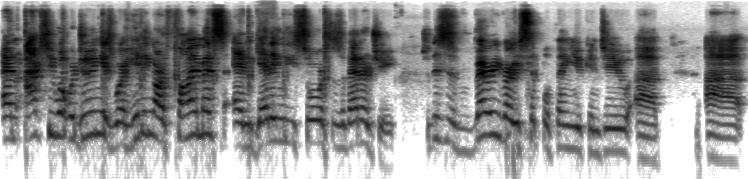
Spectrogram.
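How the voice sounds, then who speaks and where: A man being interviewed over a video call. He talks in a playful, animated way with many restarts. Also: high voice, fairly quick, crowd noise, rough recording. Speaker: guest, presenter coach. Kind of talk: remote interview chat.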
